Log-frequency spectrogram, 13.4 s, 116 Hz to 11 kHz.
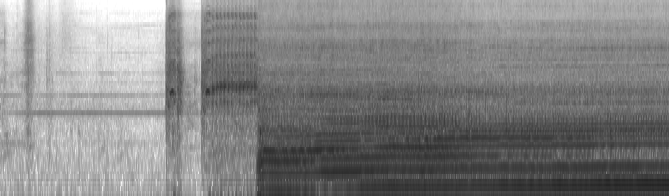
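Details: Kawasaki Ninja ZX-4RR first start after installing Vandemon full titanium exhaust with carbon tip (stock air filter still in): short crank, then loud, deep, very even idle; healthy.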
